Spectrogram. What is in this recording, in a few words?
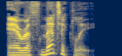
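"arithmetically", British English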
